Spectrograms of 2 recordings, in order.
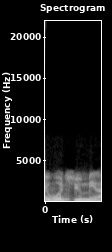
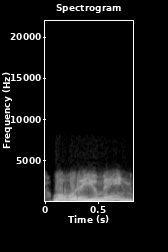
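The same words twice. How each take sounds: First: Said in the usual way. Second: High, over-proper professional voice; insurance-guy voice. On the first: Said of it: "I don't say, "What you mean?". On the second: Shown as a demonstration. Agent answering mentor before clients, high put-on voice. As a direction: stay in polite salesman character. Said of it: "I'm still insurance guy".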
